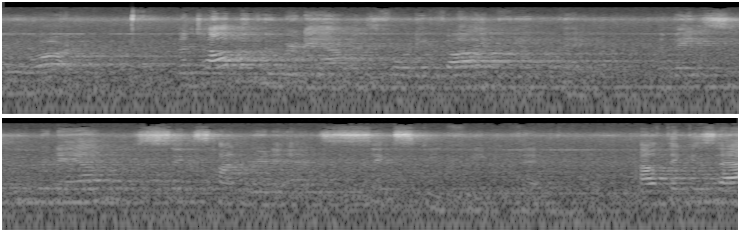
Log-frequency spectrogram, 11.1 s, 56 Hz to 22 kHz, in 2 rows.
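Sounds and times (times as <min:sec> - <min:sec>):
constant hum tone: 0:00.0 - 0:11.0
low rumble of generators and water: 0:00.0 - 0:11.0.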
